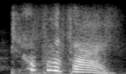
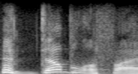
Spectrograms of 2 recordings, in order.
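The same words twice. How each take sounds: First: It is said in a high Toad voice. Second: It is said in a normal voice.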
